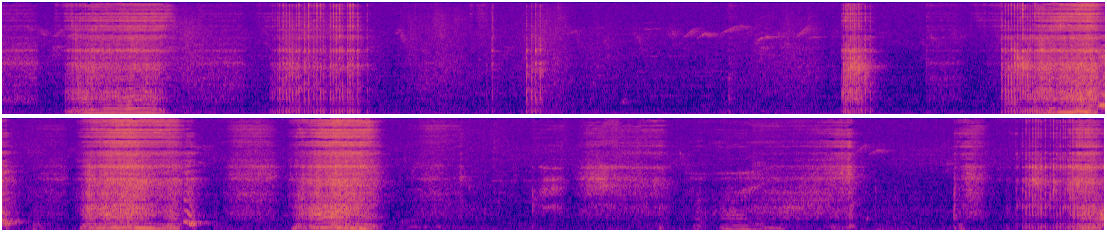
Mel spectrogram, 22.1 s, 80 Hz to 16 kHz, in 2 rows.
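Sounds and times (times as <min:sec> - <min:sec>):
soft breaths: 0:00.0 - 0:00.6, 0:01.2 - 0:08.4, 0:13.1 - 0:14.0, 0:14.8 - 0:21.2
loud rasping snoring: 0:00.6 - 0:01.8, 0:02.6 - 0:03.8, 0:04.9 - 0:05.6, 0:08.4 - 0:09.0, 0:09.9 - 0:11.2, 0:11.8 - 0:12.9, 0:13.9 - 0:14.9, 0:20.5 - 0:22.0.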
